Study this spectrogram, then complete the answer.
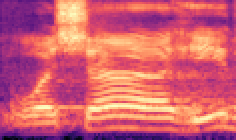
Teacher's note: شین کی آواز سٹی کی جیسی ہوگی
